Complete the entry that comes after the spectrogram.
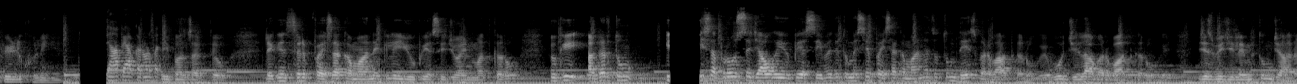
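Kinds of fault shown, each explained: playback stall: the player likely ran dry or was blocked, so output drops to silence for about 0.27 s at 0.79 s and 0.3 s at 6.69 s.
catch-up at higher speed: the player resamples its backlog faster, so sound runs 1.5 times fast, about seven semitones high, then 1.1 times, slightly sharp, before settling.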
